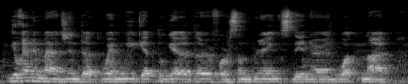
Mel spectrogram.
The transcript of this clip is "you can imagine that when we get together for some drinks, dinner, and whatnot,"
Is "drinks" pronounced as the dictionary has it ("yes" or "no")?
yes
